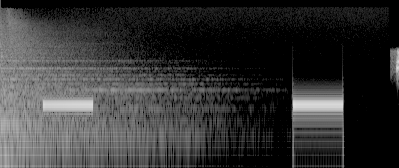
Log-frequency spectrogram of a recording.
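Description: Telephone ringback tone on an outgoing call to an unknown number: two long, steady, mid-pitched tones, each about a second, separated by a long silence.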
